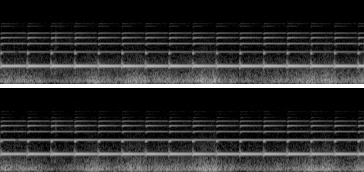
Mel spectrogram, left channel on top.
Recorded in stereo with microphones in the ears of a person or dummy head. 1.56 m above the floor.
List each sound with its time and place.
0.0 s a vehicle: 25° left (ahead or behind)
